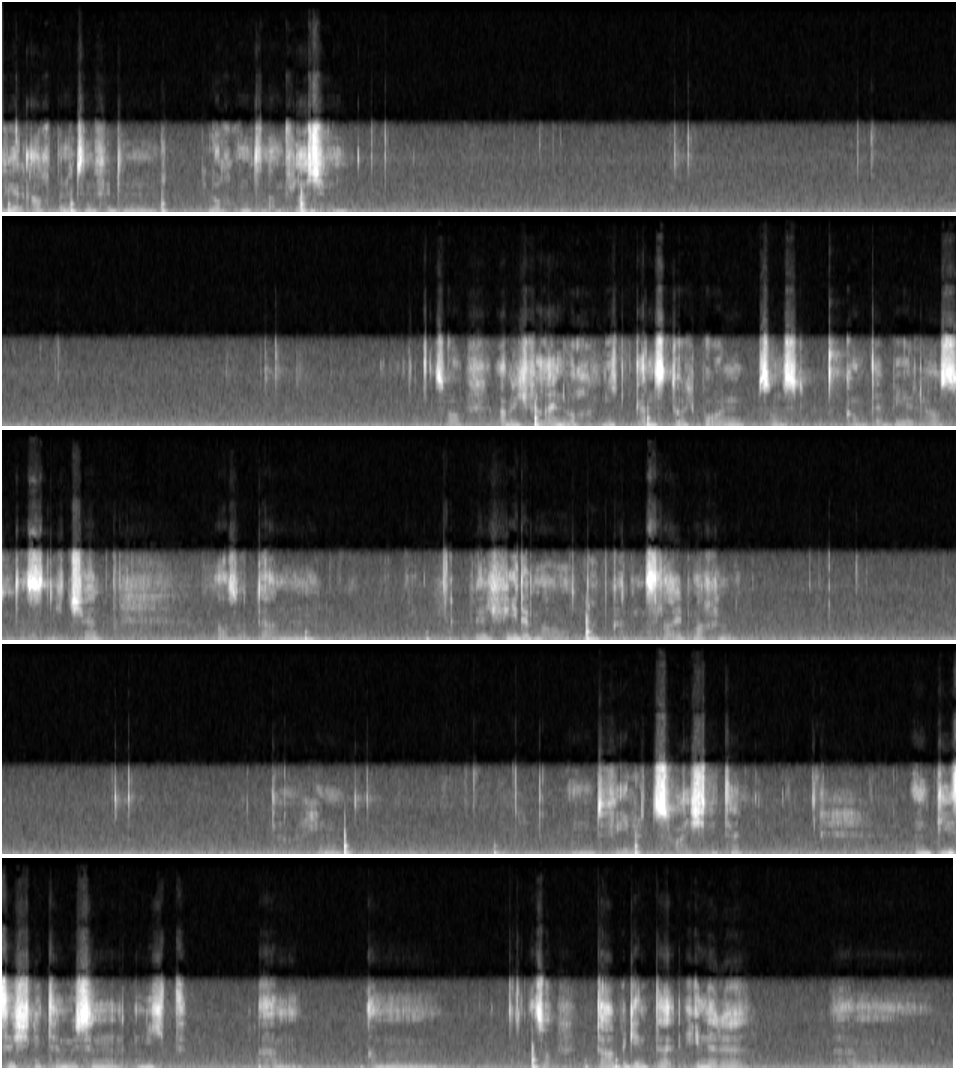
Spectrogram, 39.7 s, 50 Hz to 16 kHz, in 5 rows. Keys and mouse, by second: 0.4-1.9 middle drag, 3.5-5.0 right drag, 4.5 shift+s, 7.6-9.0 right drag, 8.3 shift+s, 14.9-18.2 drag, 18.2 KP_1, 18.7 KP_3, 23.1 Tab, 26.6 click, 30.7-31.7 middle drag.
